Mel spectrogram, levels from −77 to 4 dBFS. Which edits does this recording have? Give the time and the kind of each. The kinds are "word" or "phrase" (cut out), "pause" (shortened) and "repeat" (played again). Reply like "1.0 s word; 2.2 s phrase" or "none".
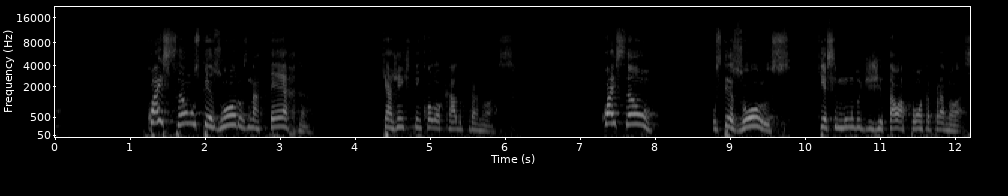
none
